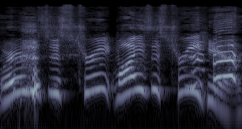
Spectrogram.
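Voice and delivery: high, laughing disbelief. Real, not acted. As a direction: laugh through the question. Laughing disbelief at tree scene.

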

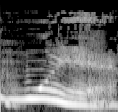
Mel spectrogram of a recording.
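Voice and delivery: high mock baby wail; crybaby wail. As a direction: fake little cry. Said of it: "a big old crybaby".

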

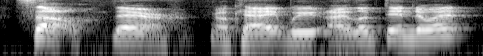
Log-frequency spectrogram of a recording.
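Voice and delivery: ordinary talk

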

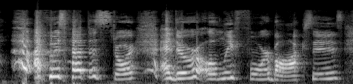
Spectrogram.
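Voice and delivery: giggling through the words; laughing. Real, not acted. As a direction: laugh while telling it. Laughing about ginger snaps.

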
